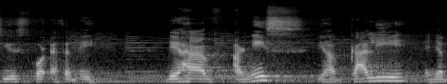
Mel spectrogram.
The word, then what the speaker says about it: arnis: Arnes is the Spanish term from which the word arnis was derived. That's the Tagalog pronunciation of arnes.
